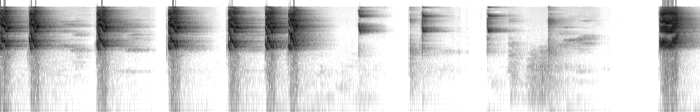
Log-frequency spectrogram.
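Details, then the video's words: Fighter lovebird whose calls are meant to rouse lazy lovebirds into singing; a quick run of sharp, noisy chirps, then sparse softer high notes and a final loud chirp. "Pancingan Lovebird Ngekek Panjang SUPER FIGHTER, LB Kurang Semangat Kembali RAJIN BUNYI"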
